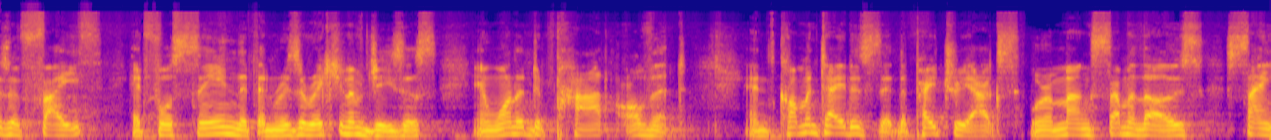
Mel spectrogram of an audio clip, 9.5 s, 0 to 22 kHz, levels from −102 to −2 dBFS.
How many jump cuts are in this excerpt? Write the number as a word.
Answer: four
